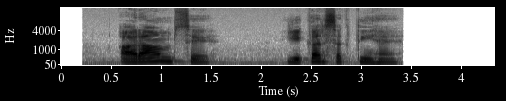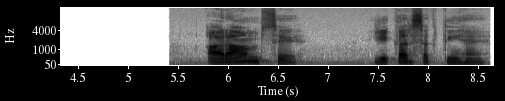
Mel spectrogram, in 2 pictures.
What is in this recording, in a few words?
Take it easy! can do it, Urdu, female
